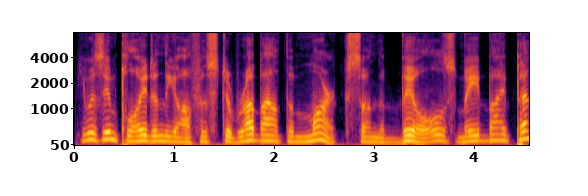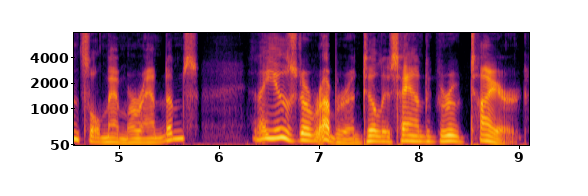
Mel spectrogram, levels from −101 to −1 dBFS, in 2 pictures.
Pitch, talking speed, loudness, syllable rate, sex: 135 Hz, 185 wpm, -19 LUFS, 4.6 syllables/s, male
